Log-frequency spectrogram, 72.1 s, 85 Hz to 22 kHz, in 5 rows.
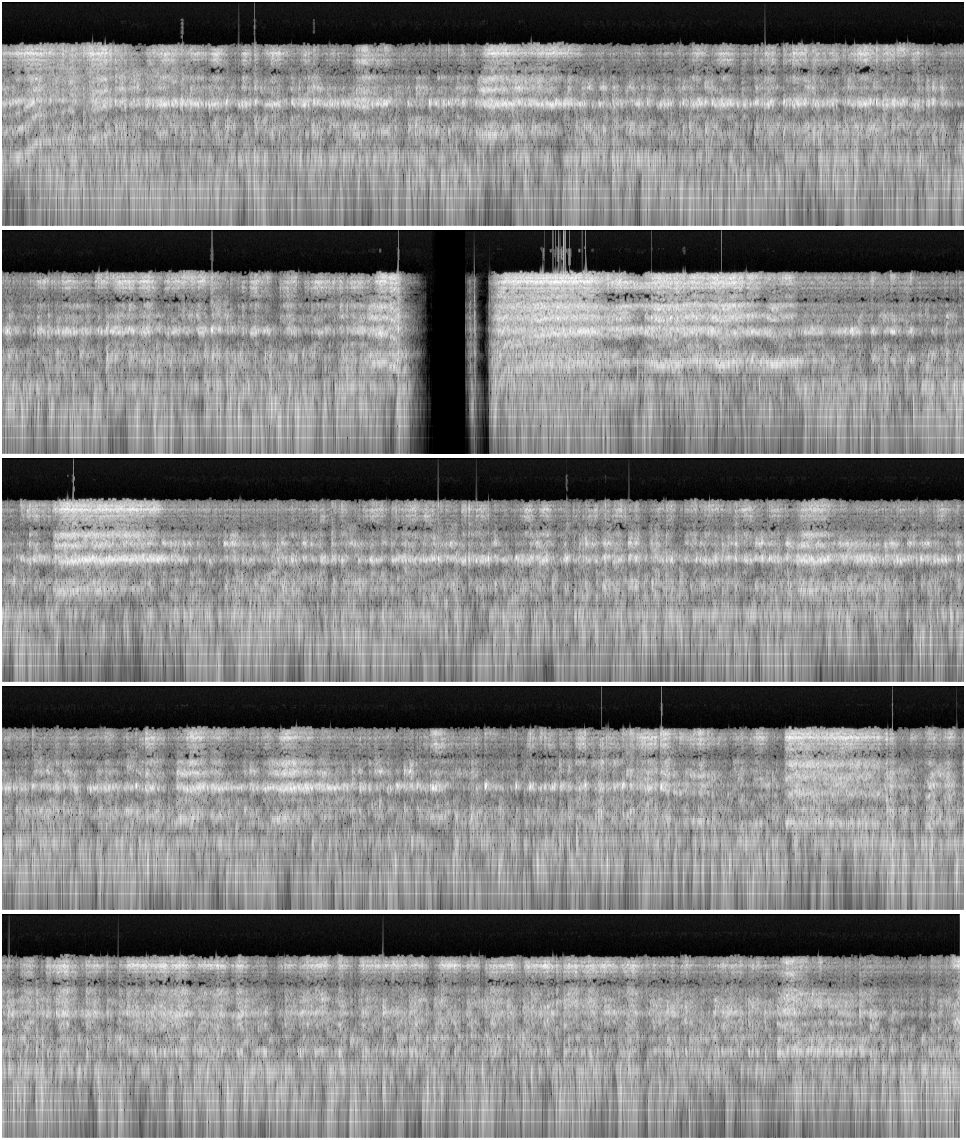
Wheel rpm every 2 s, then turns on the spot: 180, 230, 230, 230, 230, 230, 230, 230, 230, 230, 60, 200, 220, 230, 230, 230, 230, 230, 230, 230, 230, 230, 230, 230, 230, 230, 220, 200, 200, 200, 200, 200, 200, 200, 200, 200.
20-22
